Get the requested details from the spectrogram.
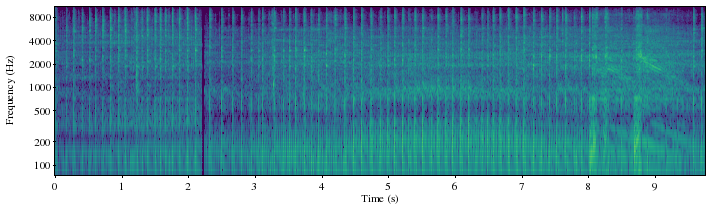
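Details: New Husqvarna 61 chainsaw, stock, with oiler pump mod, before dyno runs: crisp, even high-pitched two-stroke buzz with steady rapid firing, briefly blipped. Normal running.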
